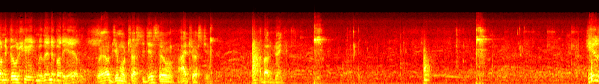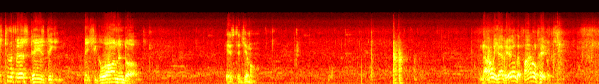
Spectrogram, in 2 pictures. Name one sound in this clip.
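Middle-aged men talk calmly across a table.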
